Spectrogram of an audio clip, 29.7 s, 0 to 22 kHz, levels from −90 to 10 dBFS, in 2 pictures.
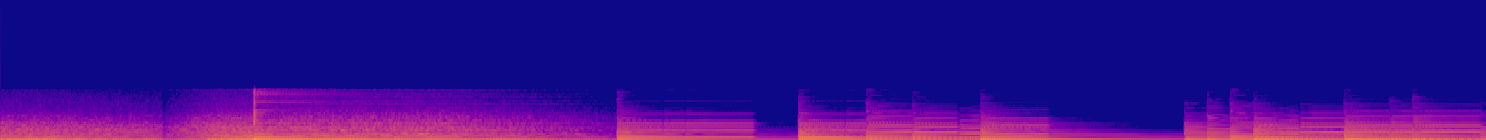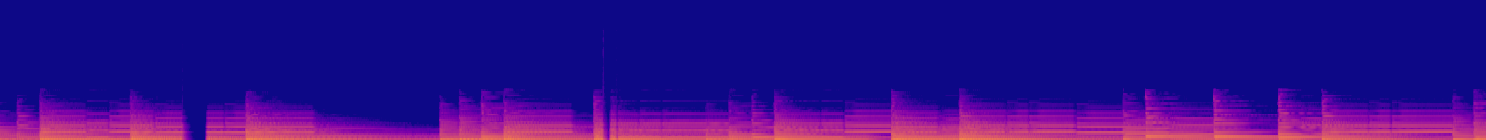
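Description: From 16.67 to 16.94 s, the last sound trails off as a fading buzz into about 0.14 s of silence, then resumes where it stopped. This is a call audio freeze, likely from delayed packets draining the jitter buffer and inserting about 0.24 s.

From 18.75 to 20.73 s, the audio runs about 8% fast at unchanged pitch and sounds hurried. This jitter buffer speed-up trims pitch-period pieces, roughly 150 ms in all, to shed excess delay.

From 20.88 to 20.97 s, a sound is held about 74 ms too long with a slight buzz or dip. This is a short stall from a late packet: the buffer emptied and the receiver stretched the sound.

From 21.01 to 21.05 s, playback skips ahead, joining the two sides almost directly, with roughly a tenth of a second of audio gone.

From 25.53 to 25.94 s, the audio slows to about 90% speed and sounds drawn out. This jitter buffer slow-down repeats pitch periods, adding 48 ms to rebuild its reserve.

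From 27.27 to 29.57 s, another jitter buffer speed-up makes the audio about 6% faster, with roughly 150 ms removed.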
